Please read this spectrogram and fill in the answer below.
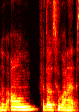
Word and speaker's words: Om: and then we'll do om five times reminder almost a u m and silence four syllables so take a simple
